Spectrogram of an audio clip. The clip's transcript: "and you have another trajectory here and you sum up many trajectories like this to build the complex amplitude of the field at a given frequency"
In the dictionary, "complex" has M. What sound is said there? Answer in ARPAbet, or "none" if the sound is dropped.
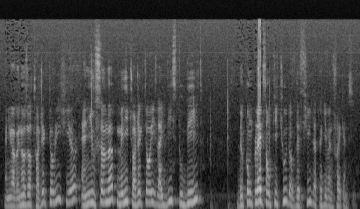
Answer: none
